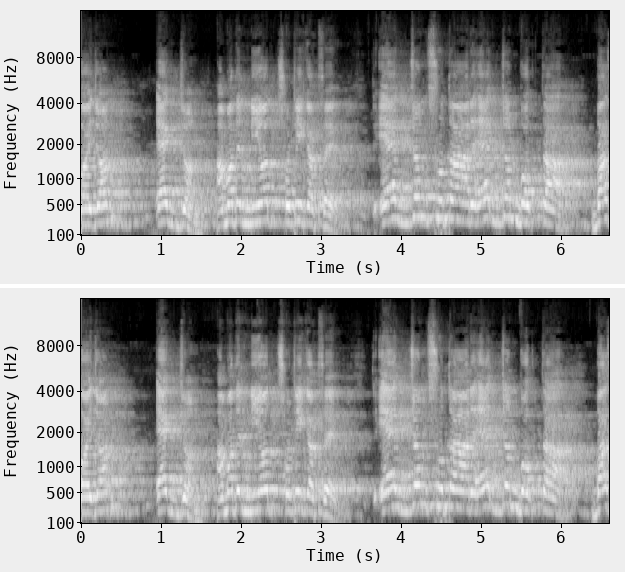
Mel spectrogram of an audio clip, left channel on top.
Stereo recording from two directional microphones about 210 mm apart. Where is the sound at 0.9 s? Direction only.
15° right (ahead or behind).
